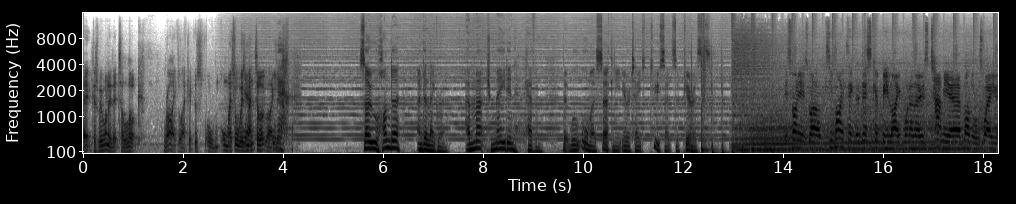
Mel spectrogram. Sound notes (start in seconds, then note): 12.9 engine roaring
